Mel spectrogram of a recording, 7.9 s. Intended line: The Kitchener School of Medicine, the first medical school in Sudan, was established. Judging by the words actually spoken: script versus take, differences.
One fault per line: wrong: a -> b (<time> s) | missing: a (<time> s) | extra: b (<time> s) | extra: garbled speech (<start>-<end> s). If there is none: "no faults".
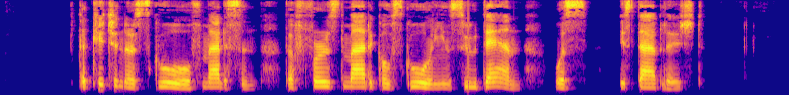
no faults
